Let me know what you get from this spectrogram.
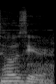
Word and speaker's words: Hozier: And it's Hozier, am I correct? – It is Hozier. Yeah, rhymes with cozier.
